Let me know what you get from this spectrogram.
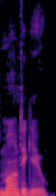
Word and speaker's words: Montague: It's Montague. – Could you spell that, please? – M-O-N-T-A-G-U-E.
